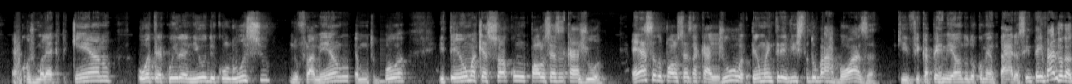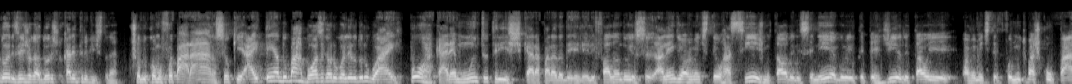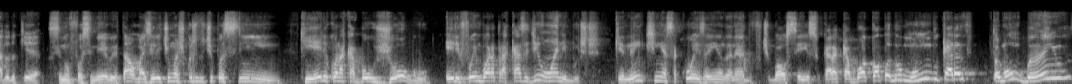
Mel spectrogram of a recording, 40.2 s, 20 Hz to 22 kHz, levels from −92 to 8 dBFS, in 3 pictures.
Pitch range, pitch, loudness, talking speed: 130-185 Hz, 155 Hz, -14 LUFS, 240 wpm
